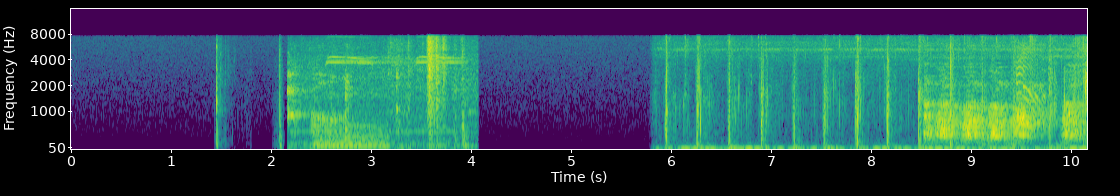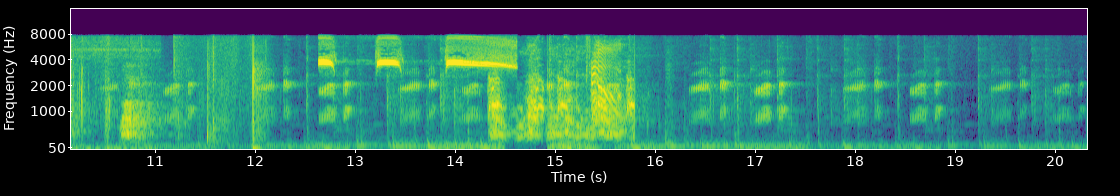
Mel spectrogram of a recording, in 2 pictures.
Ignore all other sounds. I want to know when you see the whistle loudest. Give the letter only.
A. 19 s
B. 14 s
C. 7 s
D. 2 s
B.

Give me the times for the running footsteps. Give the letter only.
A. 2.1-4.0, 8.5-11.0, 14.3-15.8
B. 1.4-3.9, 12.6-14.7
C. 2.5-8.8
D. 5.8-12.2
D.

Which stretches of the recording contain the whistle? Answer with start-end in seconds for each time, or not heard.
1.4-3.9, 12.6-14.7.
